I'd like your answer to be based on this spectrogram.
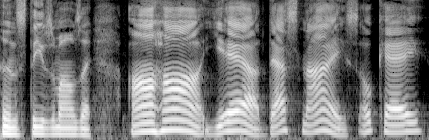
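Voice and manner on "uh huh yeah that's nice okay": high, slow, unimpressed; dismissive mom. Retold or imitated. A mom brushing off the preaching attendant, slow and dismissive. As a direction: humor him politely.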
